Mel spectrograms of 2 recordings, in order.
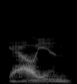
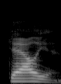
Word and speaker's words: Galyon: And how do you pronounce it? Galyon. Galyon. Like a white person. Like a really white person. Galyon. I just like laying into that Y, getting it in there.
